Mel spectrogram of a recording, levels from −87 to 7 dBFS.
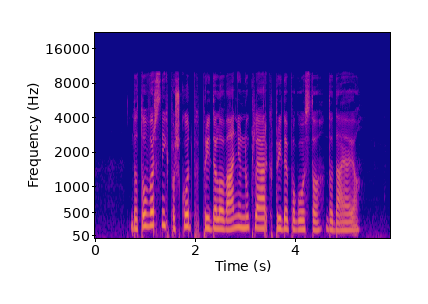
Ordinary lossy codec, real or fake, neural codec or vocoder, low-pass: none; real; none; 9.9 kHz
